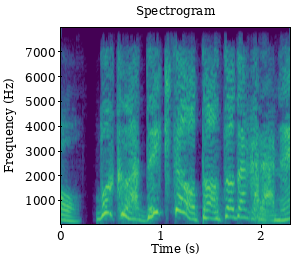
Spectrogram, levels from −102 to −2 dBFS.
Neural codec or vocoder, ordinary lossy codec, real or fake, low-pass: none; Opus, 24 kbps; real; 7.2 kHz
